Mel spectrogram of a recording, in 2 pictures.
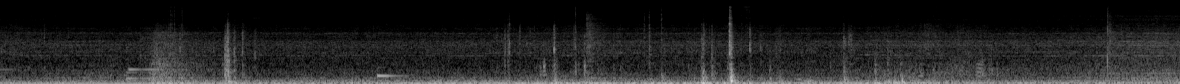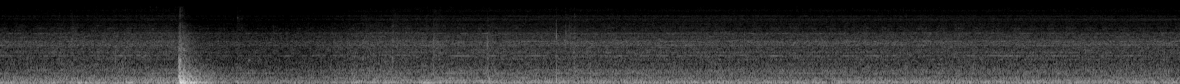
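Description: Porsche Cayenne idling, heard from inside the car, with a few short electronic chimes in the first few seconds and scattered clicks. A loud thump comes about 14 seconds in, after which a steady hiss remains.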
